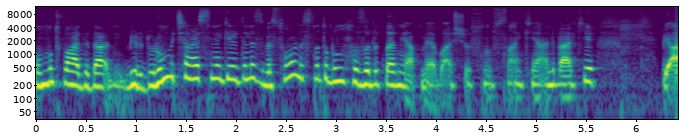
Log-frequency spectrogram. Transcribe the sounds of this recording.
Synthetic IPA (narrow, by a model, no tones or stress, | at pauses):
umut̪vaːd̪ed̪ænbiɾd̪uɾumit͡ʃʰæɾsinɛɟiɾd̪inizvɛso̞nɾasɯnd̪ad̪abununhazɯɾlˠɯklˠaɾɯnɯja̰pma̰ja̰ba̰ʃlˠɯjosunuz̥sa̰ɲcʰija̰ːnibæ̰lʲcʰi | b̥ia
